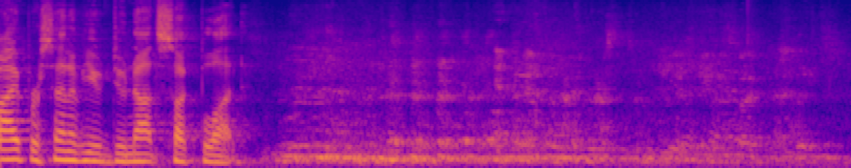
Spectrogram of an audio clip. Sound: audience chuckling

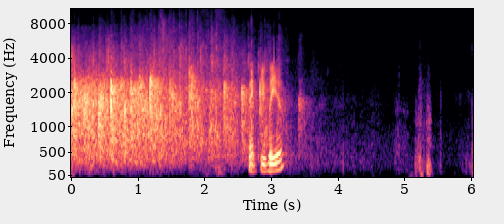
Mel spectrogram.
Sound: applause

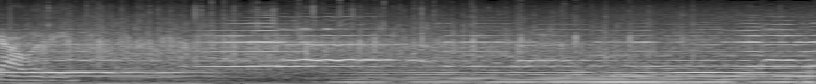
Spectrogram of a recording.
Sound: audience applauds

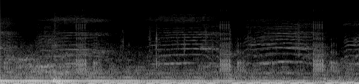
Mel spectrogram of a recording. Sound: distant baby crying

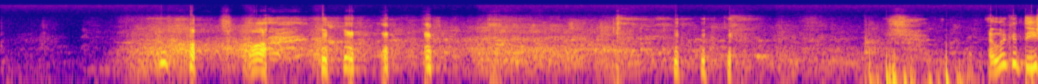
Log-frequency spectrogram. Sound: laughter

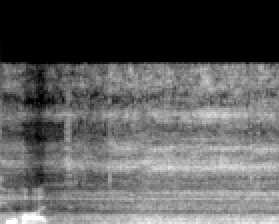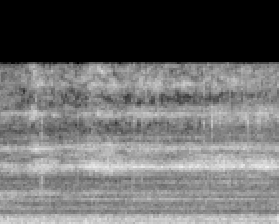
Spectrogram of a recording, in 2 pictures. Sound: flame whooshing

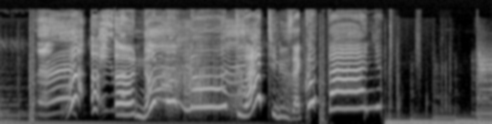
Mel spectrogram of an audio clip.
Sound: amaru exclaiming

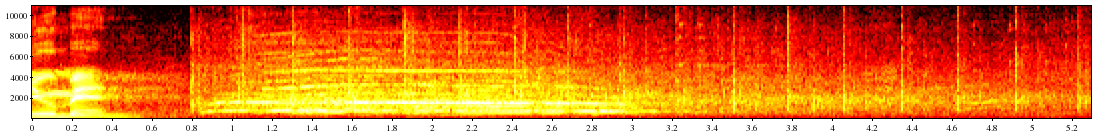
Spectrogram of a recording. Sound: cheering

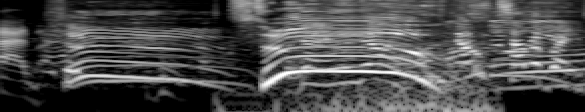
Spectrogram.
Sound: contestants chanting

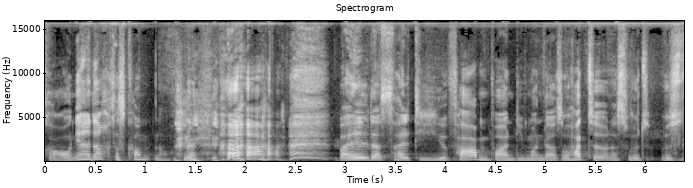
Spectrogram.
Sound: both laugh

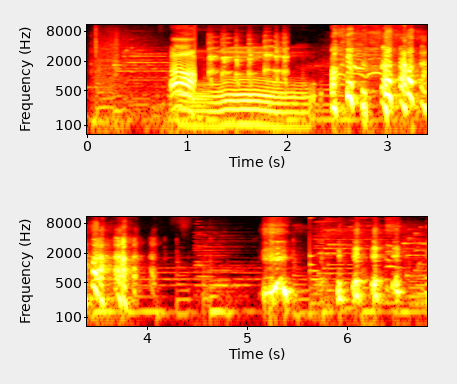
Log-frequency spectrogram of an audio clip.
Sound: laugh

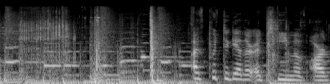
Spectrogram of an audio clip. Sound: smack!

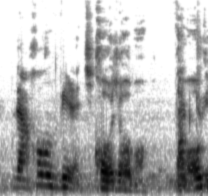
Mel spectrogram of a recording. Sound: foreign language

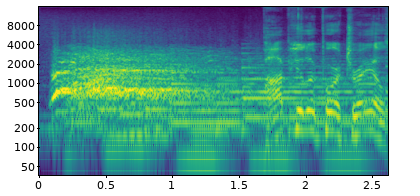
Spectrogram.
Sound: crowd cheers

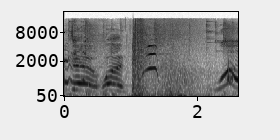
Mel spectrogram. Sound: laughing; air whooshing; screaming

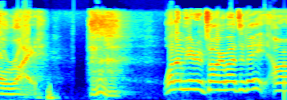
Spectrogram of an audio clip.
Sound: grunting sigh

